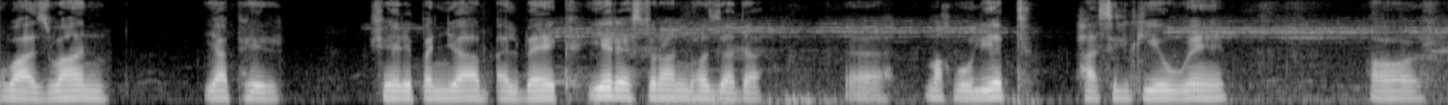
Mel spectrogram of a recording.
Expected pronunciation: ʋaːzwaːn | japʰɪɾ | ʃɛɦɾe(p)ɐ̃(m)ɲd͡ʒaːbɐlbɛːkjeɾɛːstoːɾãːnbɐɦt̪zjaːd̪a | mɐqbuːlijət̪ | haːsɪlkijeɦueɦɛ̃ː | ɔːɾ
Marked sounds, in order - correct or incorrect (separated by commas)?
correct, incorrect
